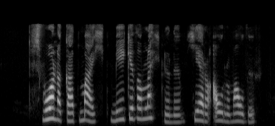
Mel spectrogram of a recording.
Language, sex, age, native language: Icelandic, female, 13, Icelandic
